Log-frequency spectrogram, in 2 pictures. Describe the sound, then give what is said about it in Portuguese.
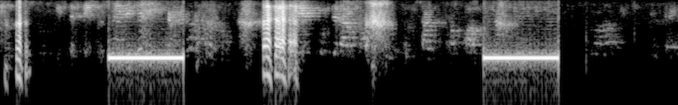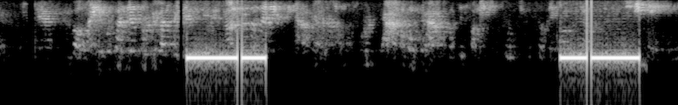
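Telephone busy tone after a dropped call: four steady, mid-pitched beeps, each about a second long and spaced roughly five seconds apart, with a person talking in the gaps between them. “A ligação caiu, né? Caiu.”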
